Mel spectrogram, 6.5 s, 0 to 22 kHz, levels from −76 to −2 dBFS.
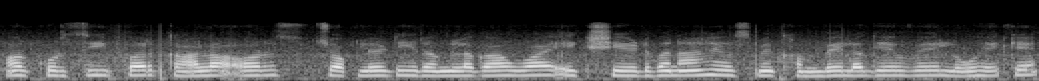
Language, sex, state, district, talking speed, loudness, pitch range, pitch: Hindi, female, Maharashtra, Mumbai Suburban, 195 wpm, -17 LUFS, 195-210 Hz, 205 Hz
